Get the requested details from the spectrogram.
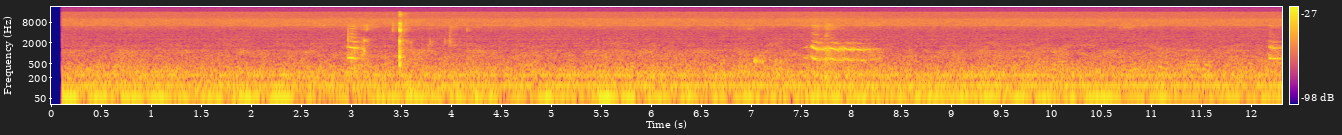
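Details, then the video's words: Female domestic cat making odd noises while asleep: short, soft mewing chirps near three and eight seconds and again at the very end, each a brief rising-then-level tone, over a steady low hum. "our cat, making weird noises as she slumbers"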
